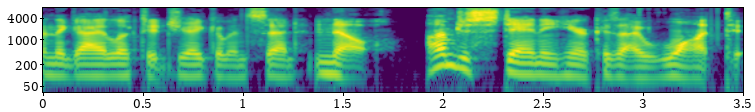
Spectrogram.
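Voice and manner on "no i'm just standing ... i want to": put-on sarcastic tone. Retelling what a stranger in line said: imitating a sarcastic reply. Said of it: "he was trying to be sarcastic".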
